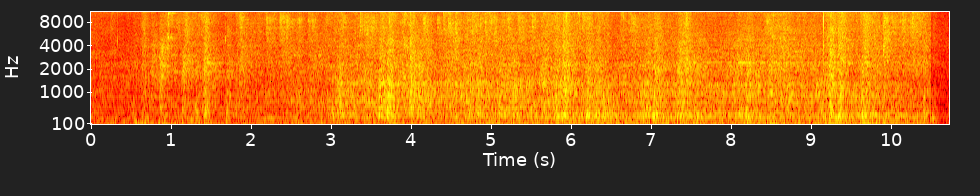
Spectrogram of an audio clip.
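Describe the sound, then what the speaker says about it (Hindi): A goods train rolling past on an Indian railway line, a steady loud rumble of wheels and wagons with rhythmic clatter and faint squeals, sustained and close throughout. "खैर ये तो कोई गुड्स ट्रेन है।"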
